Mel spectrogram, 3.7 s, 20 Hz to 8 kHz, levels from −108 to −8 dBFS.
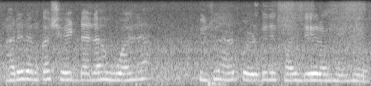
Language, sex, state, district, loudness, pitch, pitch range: Hindi, female, Chhattisgarh, Balrampur, -17 LUFS, 235 Hz, 225-250 Hz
